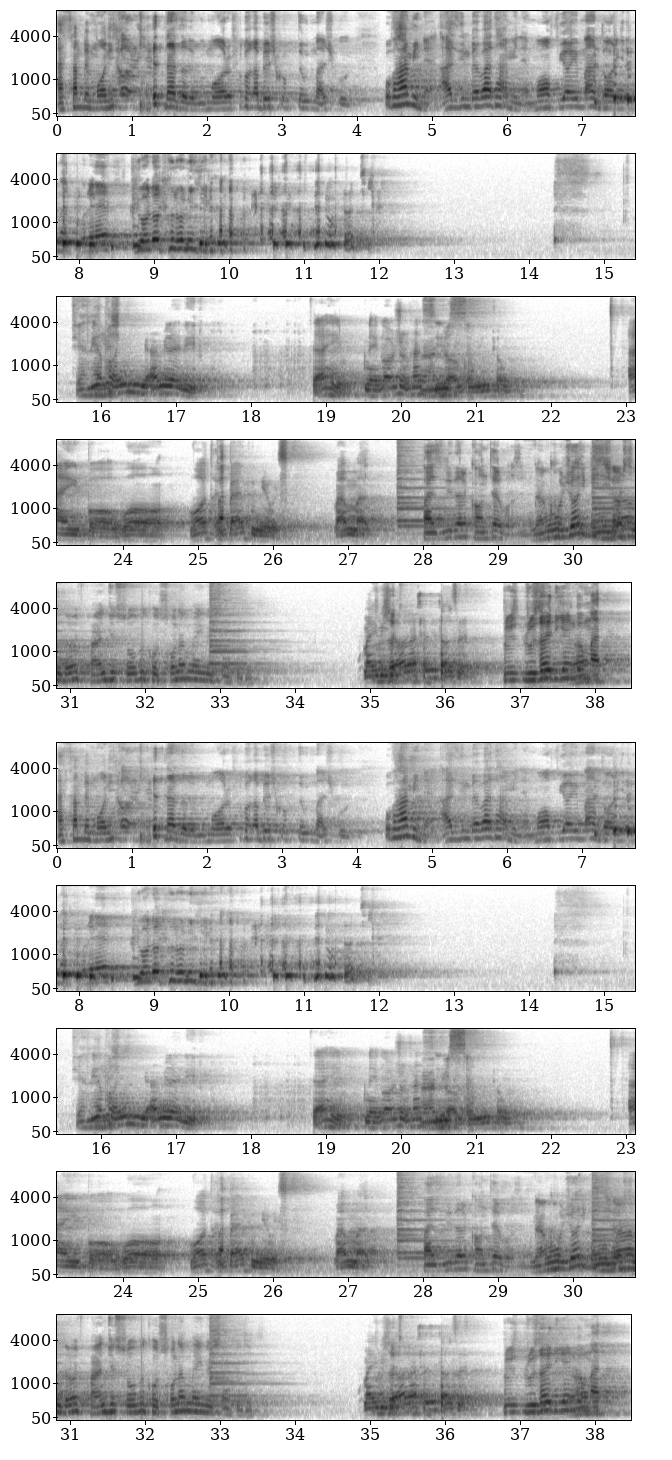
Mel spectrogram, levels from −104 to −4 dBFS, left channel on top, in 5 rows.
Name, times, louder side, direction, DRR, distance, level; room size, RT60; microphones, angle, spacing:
voice 1, 0.0-3.9 4.4-7.5 7.8-7.9 8.1-8.4 8.7-9.7 10.4-10.8 14.3-14.8 15.6-16.2 25.3-25.4 28.0-30.8 35.0-35.3 36.8-38.1, left 3 dB, 85° left, 8 dB, 1.0 m, -30 dB
voice 2, 9.6-10.0 10.6-10.9 11.1-12.1 15.8-17.3 18.8-21.6 23.0-24.5 24.9-26.2 26.8-27.3 34.9-36.3, left 1 dB, 40° left, 6 dB, 1.4 m, -30 dB
voice 3, 20.3-21.0 29.4-29.9 30.2-33.4 35.5-35.8 37.6-38.1, right 1 dB, 45° right, 6 dB, 0.9 m, -32 dB
sound 1, 26.0-26.5 27.0-33.4, left 2 dB, ahead, 0.9 m, -44 dB
26.0 x 24.0 x 6.7 m, 2.1 s
head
